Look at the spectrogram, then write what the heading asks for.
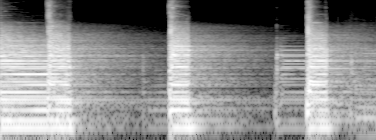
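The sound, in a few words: electric guitar with cathedral reverb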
